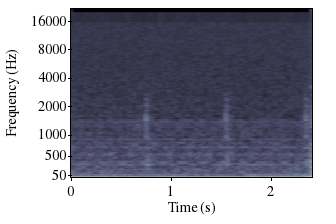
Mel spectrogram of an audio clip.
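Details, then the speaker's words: 1987 Korg DSS-1 synthesizer under restoration, floppy drive formatting a disk via disk utility format command: quiet, sparse ticks roughly every 0.8 seconds as the head steps across the disk; the drive, expected to be dead, is working normally. "Insert disk and enter. Are you sure? I don't know. Maybe yes. So, I can hear the drive doing stuff."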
